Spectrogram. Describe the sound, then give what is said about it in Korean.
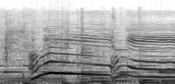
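A baby's wailing cry rings out, loud and drawn out, with two rising-and-falling wails in quick succession and no other sounds around it. “왕국에서 아기 울음소리가 들렸어요.”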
